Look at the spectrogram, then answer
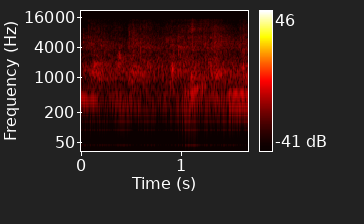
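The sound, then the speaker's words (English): An audience clapping together, a dense, steady wash of many hands at an even, moderate loudness, with a soft sustained tone humming underneath throughout. “You can clap.”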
